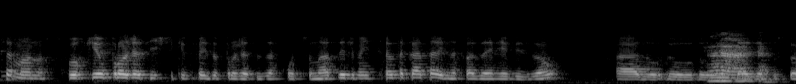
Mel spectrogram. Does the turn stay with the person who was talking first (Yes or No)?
Yes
